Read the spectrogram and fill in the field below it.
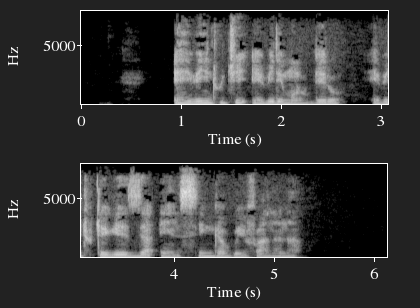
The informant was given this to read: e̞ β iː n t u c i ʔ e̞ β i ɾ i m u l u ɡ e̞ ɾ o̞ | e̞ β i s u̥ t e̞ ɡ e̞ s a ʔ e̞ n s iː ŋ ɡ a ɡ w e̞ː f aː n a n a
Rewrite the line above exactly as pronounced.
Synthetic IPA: e̞ β iː n t u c i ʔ e̞ β i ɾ i m u l u ɡ e̞ ɾ o̞ | e̞ β i t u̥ t e̞ ɡ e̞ z a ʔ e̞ n s iː ŋ ɡ a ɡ w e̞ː f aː n a n a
